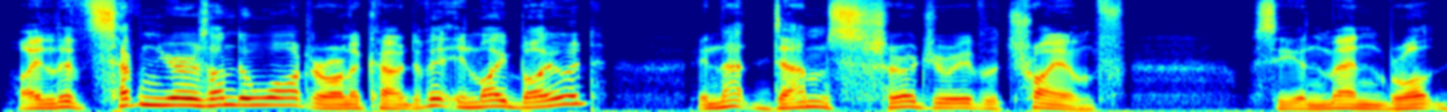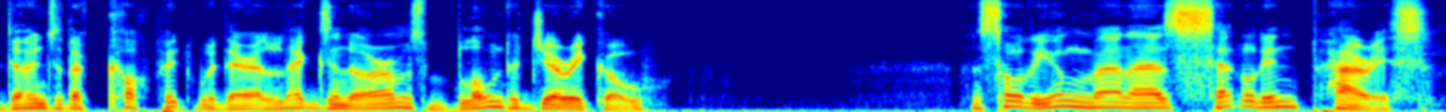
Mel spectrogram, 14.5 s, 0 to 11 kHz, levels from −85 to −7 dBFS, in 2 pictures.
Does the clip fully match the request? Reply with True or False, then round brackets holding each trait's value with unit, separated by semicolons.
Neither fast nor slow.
True (175 wpm)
